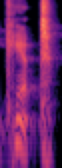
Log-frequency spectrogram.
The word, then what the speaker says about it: can't: You don't have to pronounce the T, can't, to express that it's negative.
